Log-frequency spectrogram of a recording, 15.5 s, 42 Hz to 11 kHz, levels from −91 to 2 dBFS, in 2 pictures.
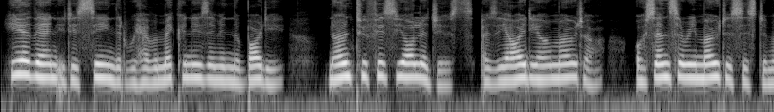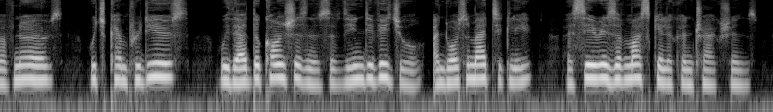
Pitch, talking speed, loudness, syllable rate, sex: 205 Hz, 165 wpm, -20 LUFS, 5.5 syllables/s, female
